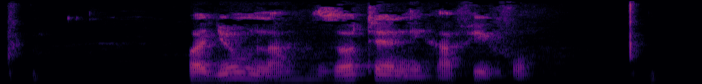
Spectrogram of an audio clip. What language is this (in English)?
Swahili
